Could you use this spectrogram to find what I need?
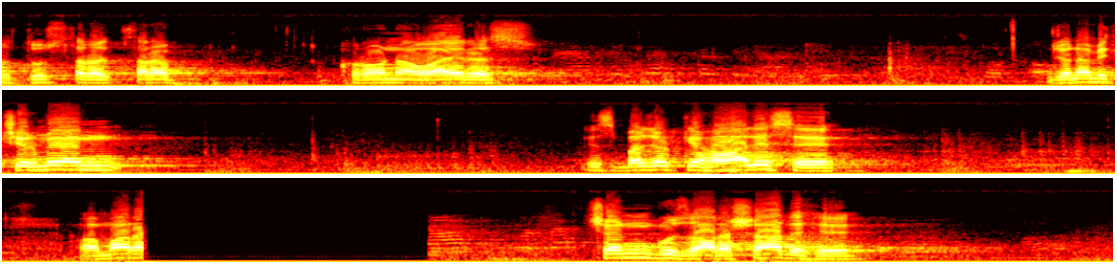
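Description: A middle-aged man speaks forcefully in short bursts through a microphone in a large echoing hall.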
